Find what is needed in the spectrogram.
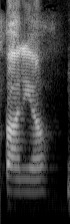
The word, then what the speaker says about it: Fangio: It could have a soft G sound like Fangio. But that would be unusual. But yeah, I think Fangio is fine.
